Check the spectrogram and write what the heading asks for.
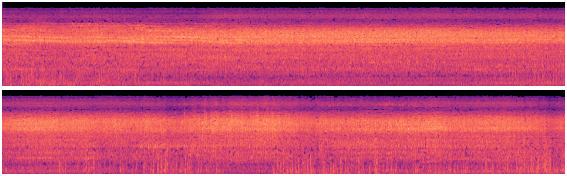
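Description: Kubota tractor's diesel engine running steadily as the tractor churns through deep mud and water, with muddy water sloshing around the wheels. The rushing noise grows stronger after about ten seconds.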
